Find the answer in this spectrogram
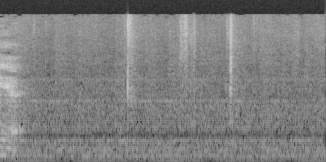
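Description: Tarot cards being handled: a few light, short clicks of card against card as a card is picked up and moved, over a steady low background hum.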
